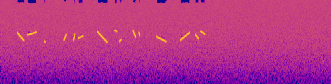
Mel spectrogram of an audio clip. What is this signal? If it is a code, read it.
Bird-like chirps. There is no code.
